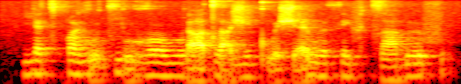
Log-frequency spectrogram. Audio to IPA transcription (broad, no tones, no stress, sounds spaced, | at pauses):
j ɛ t͡s qʷ i ɣ ṵ t͡s j ṵ ɣ o β u ɾ a̰ t l a̰ ʒ i kʷʼ ɛ̰ ʃ ɛ̰ β ɯ θ i f t͡s a ɓ ɯ f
